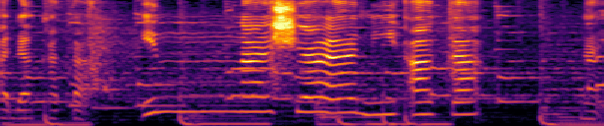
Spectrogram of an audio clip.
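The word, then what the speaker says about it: إِنَّ: Nah, ini di kata inna ada nun yang berharokat tasydid, maka itu hukumnya juga sama, yaitu gunnah musyaddadah. Cara membacanya harus didengungkan dengan sempurna dengan 2 atau 3 ketukan.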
